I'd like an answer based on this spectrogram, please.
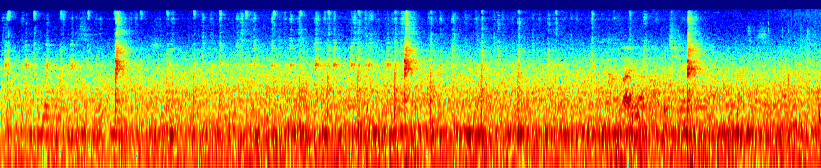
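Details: Sperm whale giving sharp, broadband clicks spaced a few seconds apart over a steady low rumble, likened to Morse code, with various tapping "da-da-da" sounds.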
